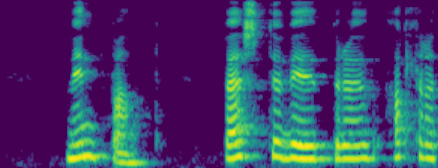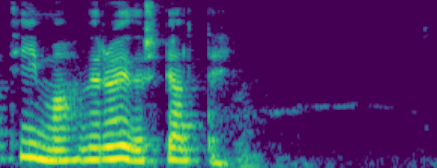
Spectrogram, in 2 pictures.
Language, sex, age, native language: Icelandic, female, 50-59, Icelandic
